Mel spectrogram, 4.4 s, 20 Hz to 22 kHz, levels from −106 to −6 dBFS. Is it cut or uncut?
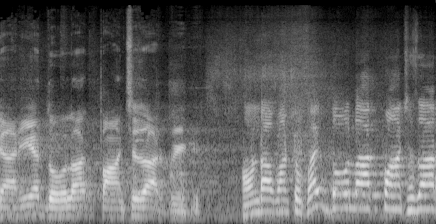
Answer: uncut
